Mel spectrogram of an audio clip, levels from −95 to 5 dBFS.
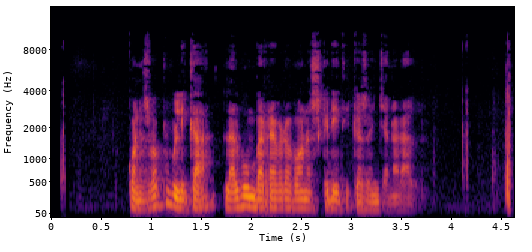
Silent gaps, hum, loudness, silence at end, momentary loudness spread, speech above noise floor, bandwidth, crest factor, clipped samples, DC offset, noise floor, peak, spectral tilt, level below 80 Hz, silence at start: none; none; -29 LUFS; 0.05 s; 12 LU; 44 dB; 9.8 kHz; 20 dB; under 0.1%; under 0.1%; -73 dBFS; -10 dBFS; -5.5 dB/octave; -66 dBFS; 0.75 s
